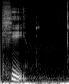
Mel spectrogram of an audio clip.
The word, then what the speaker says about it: quay: So you get great stitch definition, and this is the colorway Key. So that is spelled Q-U-A-Y. It's the British spelling of the word key, which is, of course, like riverside, harborside, kind of that.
